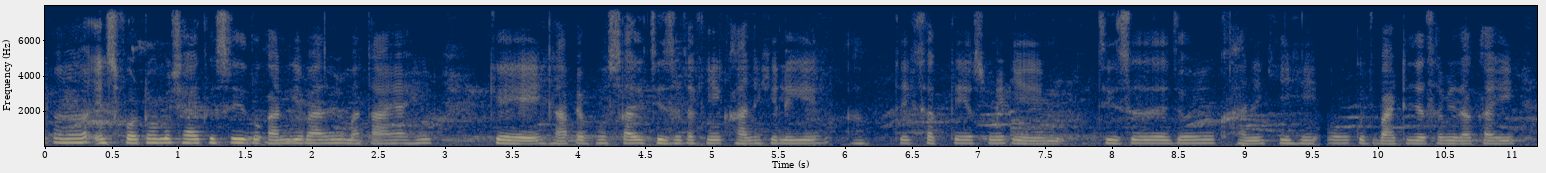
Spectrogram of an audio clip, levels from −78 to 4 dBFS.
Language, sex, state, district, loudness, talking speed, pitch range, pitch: Hindi, female, Uttar Pradesh, Etah, -31 LUFS, 225 wpm, 175-195 Hz, 185 Hz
